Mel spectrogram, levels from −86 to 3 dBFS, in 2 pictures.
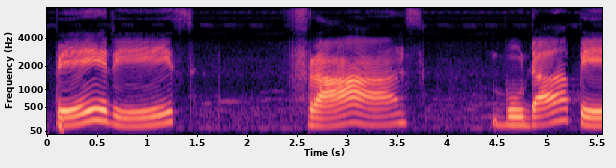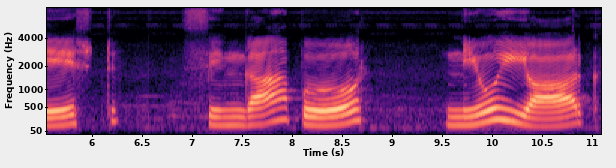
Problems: constant background noise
